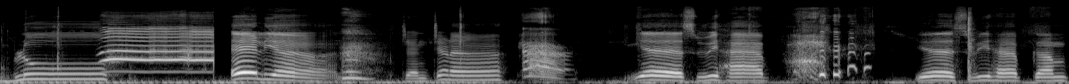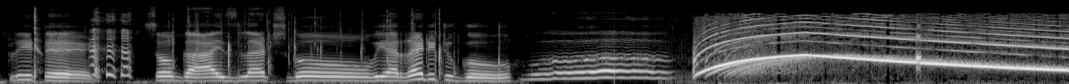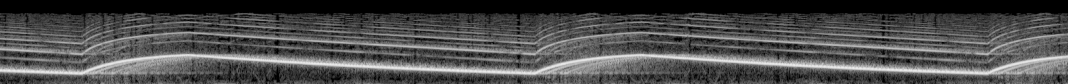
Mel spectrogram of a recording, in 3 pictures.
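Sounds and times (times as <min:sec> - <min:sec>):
wailing siren: 0:17.4 - 0:32.0.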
